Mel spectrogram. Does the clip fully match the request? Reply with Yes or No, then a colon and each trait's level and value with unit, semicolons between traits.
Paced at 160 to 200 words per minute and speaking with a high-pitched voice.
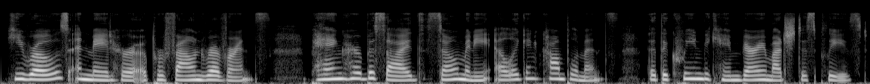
No: average, 150 wpm; high, 220 Hz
